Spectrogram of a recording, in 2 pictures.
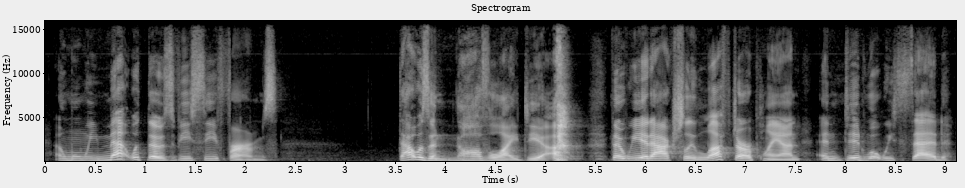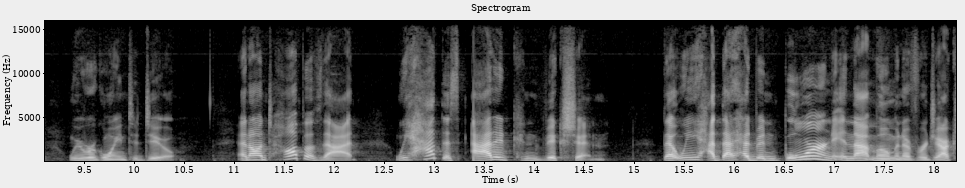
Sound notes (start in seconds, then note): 5.0 laugh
